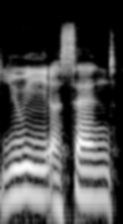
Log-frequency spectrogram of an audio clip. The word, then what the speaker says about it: Yue Ascend: It's pronounced Yue Ascend, a reference to Huawei's Ascend chips.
